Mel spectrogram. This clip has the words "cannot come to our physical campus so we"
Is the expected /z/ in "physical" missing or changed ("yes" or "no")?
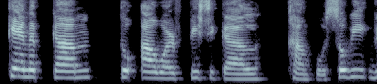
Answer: yes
